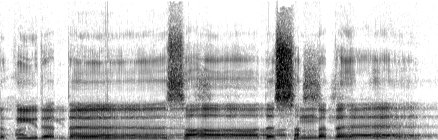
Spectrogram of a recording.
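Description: A man's voice singing a line of Gurbani in a slow, melodic chant into a microphone, holding long notes that waver in pitch.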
